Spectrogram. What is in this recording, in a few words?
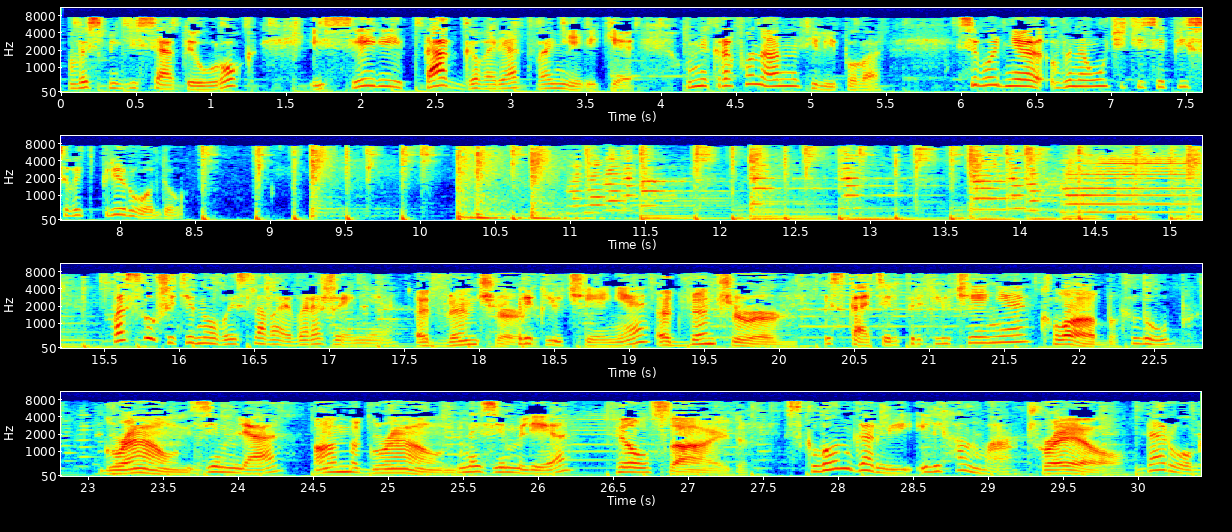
russian english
